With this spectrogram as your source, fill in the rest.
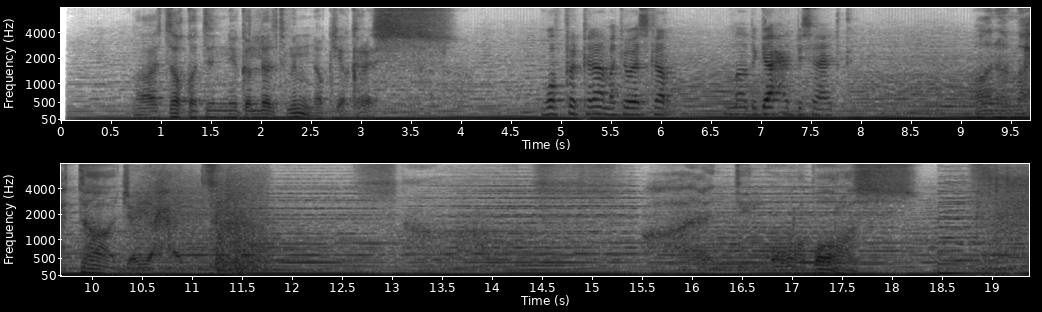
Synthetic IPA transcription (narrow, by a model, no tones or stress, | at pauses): ʔaʕt̪aqɪd̪ʔɪnːiɡalːalt̪mɪnːakjakɾɪ̰s | wafːɨɾkalaːmakwʔaskɑɾˤ | mabɡaːħɪd̪̚bisaːʕɪd̪ak | ʔanamaħt̪aːd͡ʒajaħad̪ | a | ʕɪnd̪inʔuːɑ̰bɑɾs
